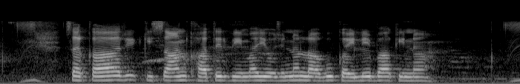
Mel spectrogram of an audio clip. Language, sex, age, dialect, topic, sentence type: Bhojpuri, female, 25-30, Western, agriculture, question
